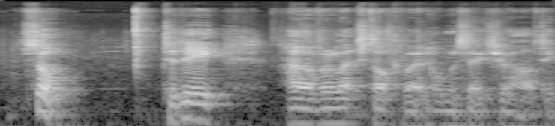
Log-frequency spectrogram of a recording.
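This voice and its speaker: With audible room echo, a man speaks at a fairly quick pace and a fairly low pitch, using ordinary pitch variation. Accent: Scottish. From Scotland. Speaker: YouTuber, commentator. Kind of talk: opinion monologue. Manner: casual, conversational with fillers.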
